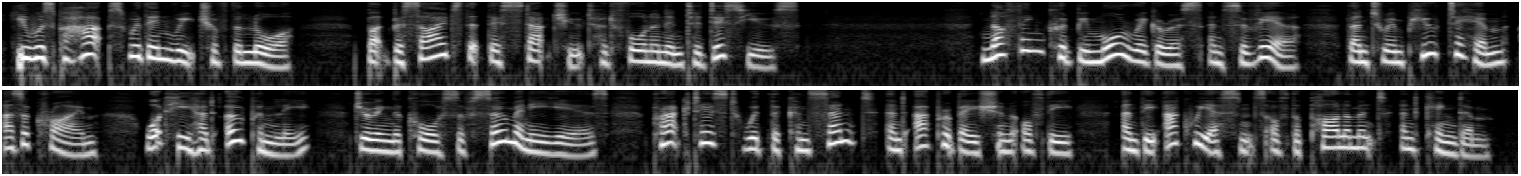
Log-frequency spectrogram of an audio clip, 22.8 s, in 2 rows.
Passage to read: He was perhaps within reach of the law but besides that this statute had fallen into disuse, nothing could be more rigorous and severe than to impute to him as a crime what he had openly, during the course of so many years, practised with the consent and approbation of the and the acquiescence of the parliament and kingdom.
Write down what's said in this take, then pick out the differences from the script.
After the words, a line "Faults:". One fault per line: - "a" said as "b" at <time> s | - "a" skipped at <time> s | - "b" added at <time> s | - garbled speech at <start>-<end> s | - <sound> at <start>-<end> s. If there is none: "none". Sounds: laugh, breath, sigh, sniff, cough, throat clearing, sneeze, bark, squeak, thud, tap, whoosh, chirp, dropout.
He was perhaps within reach of the law but besides that this statute had fallen into disuse, nothing could be more rigorous and severe than to impute to him as a crime what he had openly, during the course of so many years, practised with the consent and approbation of the and the acquiescence of the parliament and kingdom.
Faults:
none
